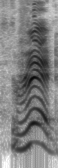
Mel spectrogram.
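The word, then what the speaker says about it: read: That I have ever रेड। रीड का third form रेड होता है, स्पेलिंग सेम होती है।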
